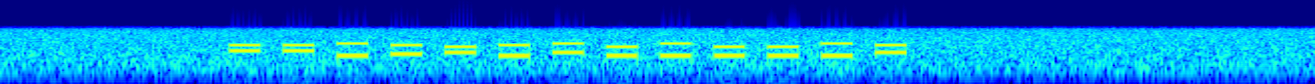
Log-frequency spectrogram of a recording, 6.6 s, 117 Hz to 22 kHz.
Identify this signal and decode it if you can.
DTMF, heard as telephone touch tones, dialled by machine, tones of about 160 ms, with phone line noise. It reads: 0035729131138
